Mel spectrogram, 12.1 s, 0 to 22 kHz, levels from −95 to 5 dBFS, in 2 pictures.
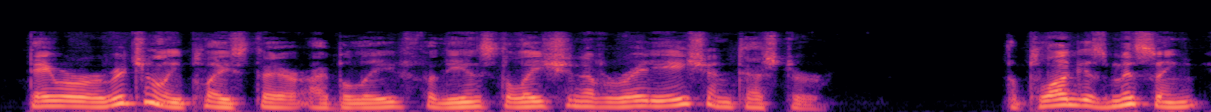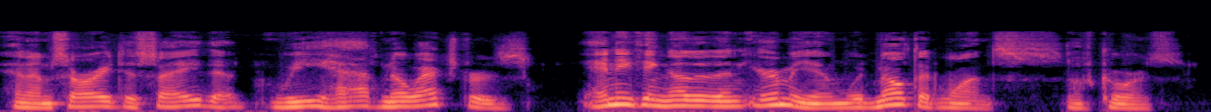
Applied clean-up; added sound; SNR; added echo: neural mask model Resemble Enhance denoiser.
